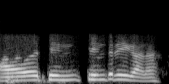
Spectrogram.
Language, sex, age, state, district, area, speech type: Dogri, male, 30-45, Jammu and Kashmir, Udhampur, rural, conversation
